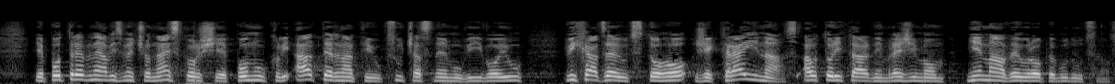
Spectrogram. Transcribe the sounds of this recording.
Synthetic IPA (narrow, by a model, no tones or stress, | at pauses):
jɛpɔt̪ɾɛbnɛːabizmɛt͡ʃɔnajskɔɾʃɪɛpɔnuːkliʔalt̪ɛɾnat̪iːʋuksuːt͡ʃasnɛːmuʋiːʋɔju | ʋixaːd͡zajuːt͡sst̪ɔɦɔʒɛkɾajinaz̥aʊt̪ɔɾit̪aːɾnimɾɛʒimɔm | ɲɛmaːvɛʊɾɔːpɛbud̪uːt͡snɔ̰sc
